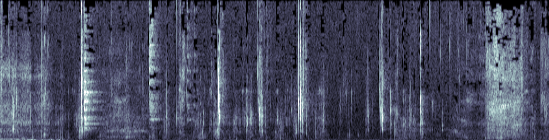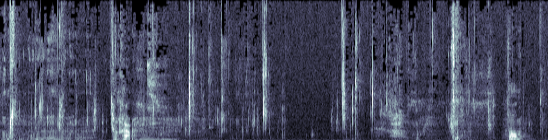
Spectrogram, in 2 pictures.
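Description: A metal fork scrapes and clicks against a plate.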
